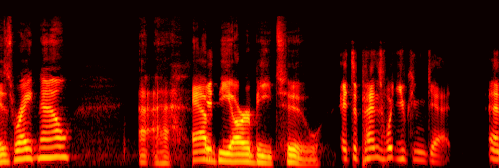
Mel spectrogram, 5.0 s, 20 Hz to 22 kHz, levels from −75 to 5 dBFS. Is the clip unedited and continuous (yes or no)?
no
